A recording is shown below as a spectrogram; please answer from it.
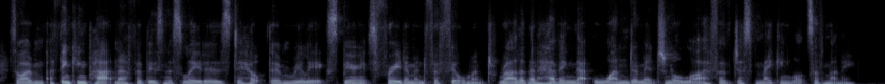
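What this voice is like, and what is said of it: Australian accent. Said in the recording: “I love speaking with people from Australia because I love the accent.”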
